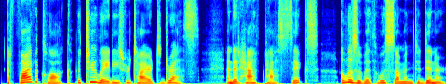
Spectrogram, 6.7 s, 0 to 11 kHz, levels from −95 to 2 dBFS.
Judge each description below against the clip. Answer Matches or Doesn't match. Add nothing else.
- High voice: Matches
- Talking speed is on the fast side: Doesn't match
